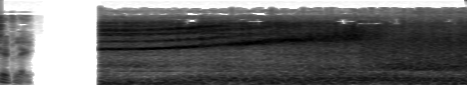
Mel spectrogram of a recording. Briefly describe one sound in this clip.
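A jet engine whines, rising in pitch.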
